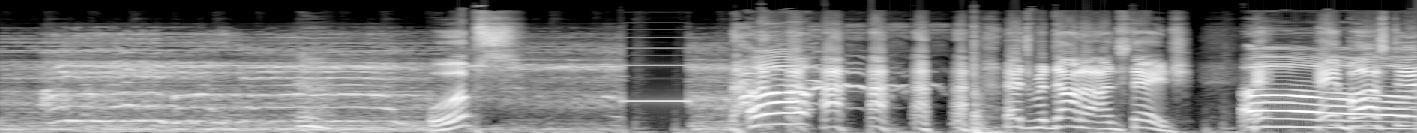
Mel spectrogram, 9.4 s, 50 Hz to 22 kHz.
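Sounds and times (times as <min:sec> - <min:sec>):
noisy background: 0:00.0 - 0:09.4
speech: 0:00.3 - 0:01.3, 0:02.9 - 0:03.5, 0:04.9 - 0:09.4
high-pitched censor bleep: 0:04.0 - 0:04.6
laughter: 0:04.9 - 0:06.7
loud drawn-out voice calling out: 0:08.3 - 0:09.4.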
